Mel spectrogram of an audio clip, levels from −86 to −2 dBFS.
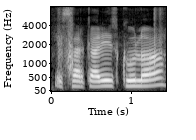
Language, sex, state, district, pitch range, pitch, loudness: Bhojpuri, male, Bihar, Muzaffarpur, 185-195 Hz, 195 Hz, -13 LUFS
